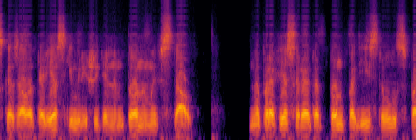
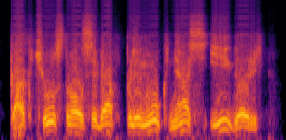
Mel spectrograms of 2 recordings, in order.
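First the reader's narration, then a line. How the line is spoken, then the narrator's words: Angry near-shout. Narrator (Russian): почти закричал профессор, опять испытывая прилив злости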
